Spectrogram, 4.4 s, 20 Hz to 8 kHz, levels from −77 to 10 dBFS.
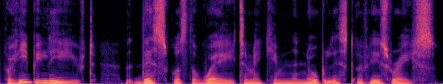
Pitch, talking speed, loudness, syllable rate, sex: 125 Hz, 215 wpm, -17 LUFS, 4.6 syllables/s, male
